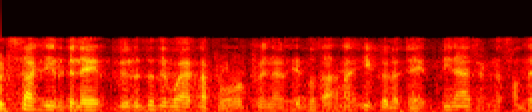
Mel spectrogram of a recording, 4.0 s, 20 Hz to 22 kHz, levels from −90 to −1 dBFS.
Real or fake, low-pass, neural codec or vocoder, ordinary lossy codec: fake; 5.4 kHz; codec, 16 kHz, 1.1 kbps, Voila-Tokenizer; AAC, 24 kbps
